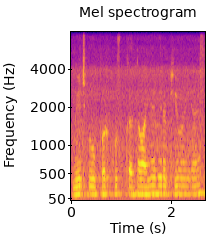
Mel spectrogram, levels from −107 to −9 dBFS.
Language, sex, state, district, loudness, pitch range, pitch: Hindi, male, Uttar Pradesh, Lucknow, -16 LUFS, 135-140 Hz, 140 Hz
